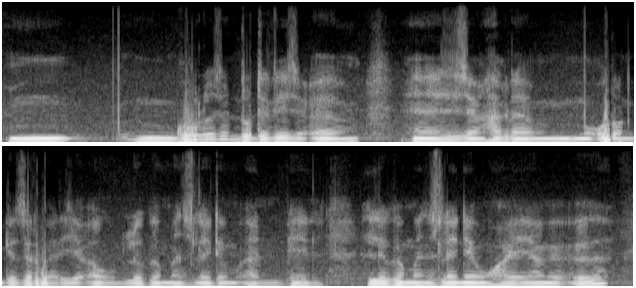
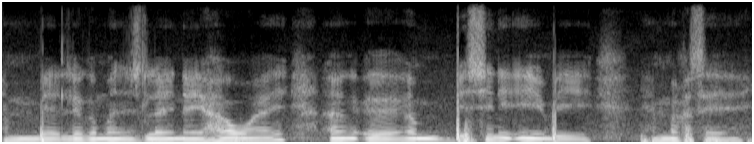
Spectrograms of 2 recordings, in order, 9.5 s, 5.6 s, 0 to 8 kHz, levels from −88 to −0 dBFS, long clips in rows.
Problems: background sounds at intervals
